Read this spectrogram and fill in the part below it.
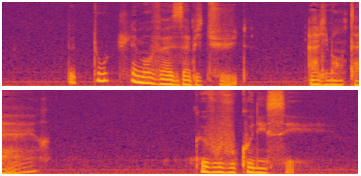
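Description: A woman speaks softly and slowly, close by, with pauses.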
